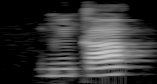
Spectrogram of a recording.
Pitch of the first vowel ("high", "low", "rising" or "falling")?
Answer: low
